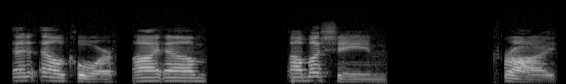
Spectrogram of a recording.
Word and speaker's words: Elcor: I think it's the Elnor. Right? The what? The Elnor from Mass Effect. Oh. Gotcha. They're a race of... They are pronounced the Elcor.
